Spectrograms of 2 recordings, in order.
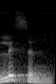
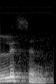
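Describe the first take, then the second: The two takes are said the same way.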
